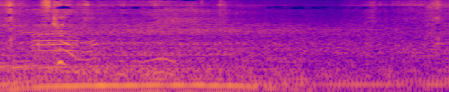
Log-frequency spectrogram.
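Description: A motor vehicle passing on the street, its low engine and tyre hum steady at first, then fading away about two and a half seconds in.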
